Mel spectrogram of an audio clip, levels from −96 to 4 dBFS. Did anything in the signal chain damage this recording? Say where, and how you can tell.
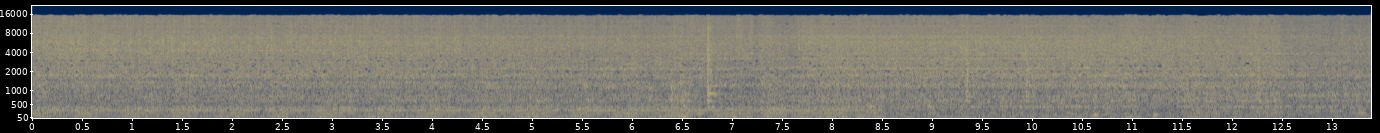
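Yes. From 7.70 s to 12.48 s a second, dry copy of the full-band sound runs about 0.7 s behind, roughly as loud as the original, switching on and off abruptly: a doubled audio track. It is likely a duplicate capture through a slower driver or buffer path, or an edit holding two offset copies.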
